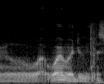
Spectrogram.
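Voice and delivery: low, soft, hopeless self-question; despairing mutter. Retold or imitated. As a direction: mutter it to yourself, defeated.

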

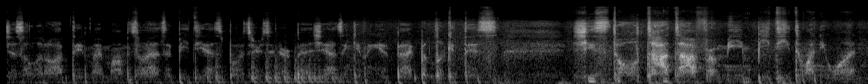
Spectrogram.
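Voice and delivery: whispered secret update, unvoiced. Real, not acted. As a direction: whisper it so mom won't hear. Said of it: "whispered update to camera".

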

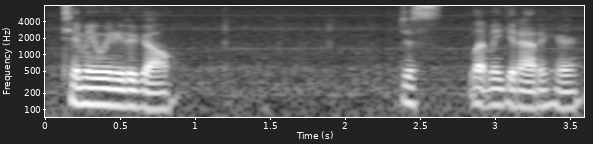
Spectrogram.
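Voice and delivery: ordinary talk

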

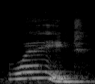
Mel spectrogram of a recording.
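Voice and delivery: high, loud cry to stop; alarmed, high-pitched plea. A narrator's reading. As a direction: call out urgently, pitch way up. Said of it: "cried the farmer".

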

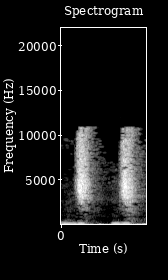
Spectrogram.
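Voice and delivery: "G, G" as two soft, low j-j bursts; G sound alone. Shown as a demonstration. Teacher isolating the G for students, short soft sounds. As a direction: say "G, G" as bare j sounds, quietly. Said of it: "Olha a diferença do D".

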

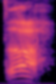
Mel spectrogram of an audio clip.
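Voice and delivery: high, loud "Ah!"; startled cry. Real, not acted. Gamer hit in the game, startled yell. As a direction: yelp as it goes wrong.

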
